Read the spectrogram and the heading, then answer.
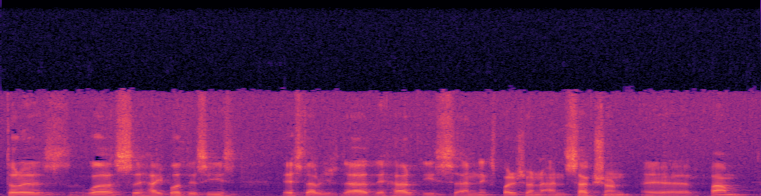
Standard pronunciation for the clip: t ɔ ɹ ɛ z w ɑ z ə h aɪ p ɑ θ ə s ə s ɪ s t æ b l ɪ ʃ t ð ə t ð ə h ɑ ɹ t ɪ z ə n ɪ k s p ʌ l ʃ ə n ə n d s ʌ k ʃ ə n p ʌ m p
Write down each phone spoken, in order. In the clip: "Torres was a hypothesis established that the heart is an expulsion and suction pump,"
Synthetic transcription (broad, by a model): t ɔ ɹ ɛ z w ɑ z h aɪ p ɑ t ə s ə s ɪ s t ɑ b l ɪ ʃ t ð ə t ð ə h ɑ ɹ t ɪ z ə n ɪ k s p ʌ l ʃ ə n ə n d s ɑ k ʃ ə n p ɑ m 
